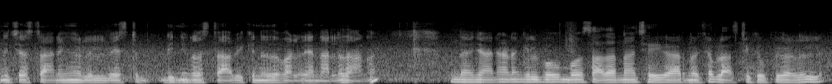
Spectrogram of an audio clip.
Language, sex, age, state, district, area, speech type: Malayalam, male, 30-45, Kerala, Thiruvananthapuram, rural, spontaneous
